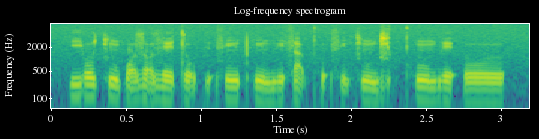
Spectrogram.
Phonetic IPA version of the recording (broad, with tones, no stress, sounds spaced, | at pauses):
j o˦ t͡ɕ ũ˨ p ɔ̰˦˨ z ɔ̰˦˨ z e˨ t o̰˦˨ ʊ̯ k ɪ˦ ʔ sʰ ĩ˦ pʰ ĩ˨ b ĩ˨ s a̰˦˨ ʊ̯ kʰ ʊ˦ ʔ s ĩ˦˨ t͡ɕ ũ˦ d͡ʑ ʊ˦ ʔ kʰ ũ˦ b e˦ ʔ o˦ ʊ̯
